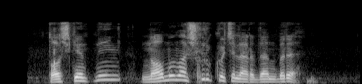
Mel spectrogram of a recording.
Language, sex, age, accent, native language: Uzbek, male, 18-24, Jizzax, Uzbek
